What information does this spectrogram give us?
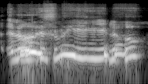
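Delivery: loud, high tearful words; real, high-pitched crying voice. Real, not acted. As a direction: push words out through sobs. Still crying after breaking down.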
